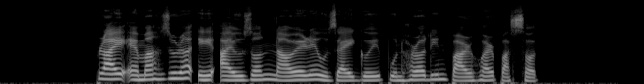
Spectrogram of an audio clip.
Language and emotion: Assamese, neutral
